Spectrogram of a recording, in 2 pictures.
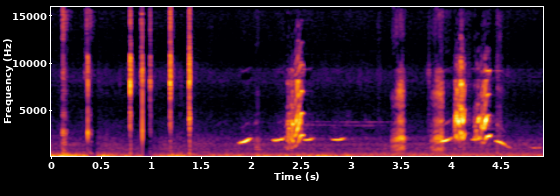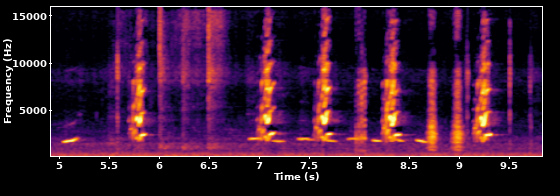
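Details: Javan myna giving scattered short whistles and downslurred notes between loud dry clicks and rasping bursts, with a low rumble early on.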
